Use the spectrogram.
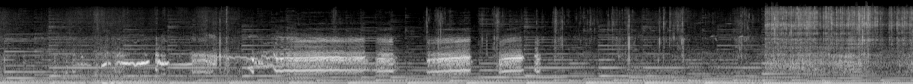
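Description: Several chickens cluck and squawk close by in an uneven, chattering rhythm, with a louder rush of noise near the end.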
